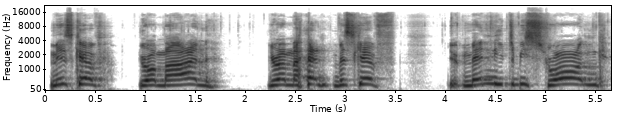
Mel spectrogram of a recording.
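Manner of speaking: high, grandiose self-help preaching; hammed-up Jordan Peterson-style sermon; mock guru lecture. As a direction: lecture him like a pompous life coach.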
